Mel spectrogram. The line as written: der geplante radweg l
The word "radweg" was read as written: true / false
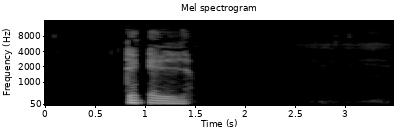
false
